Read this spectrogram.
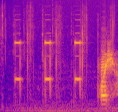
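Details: Three evenly spaced electronic two-tone beeps, then a short voice prompt, from a Zoll AED Plus fully automatic defibrillator: Real CPR Help feedback guiding chest compressions.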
